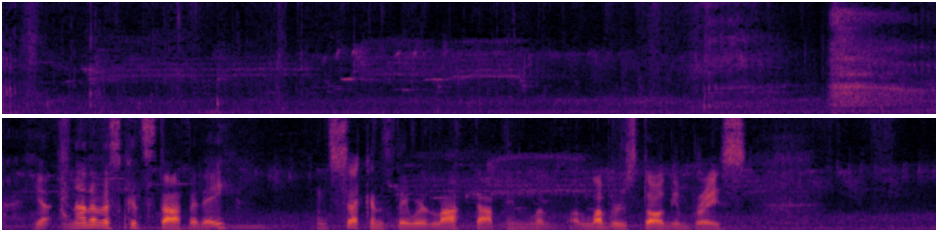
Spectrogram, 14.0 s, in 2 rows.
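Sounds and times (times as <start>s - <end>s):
faint high bird calls: 0.0s - 14.0s.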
